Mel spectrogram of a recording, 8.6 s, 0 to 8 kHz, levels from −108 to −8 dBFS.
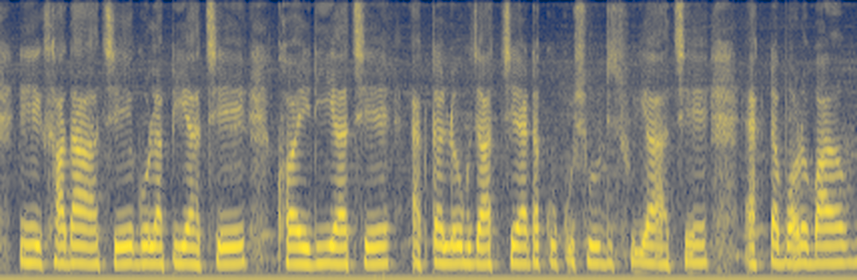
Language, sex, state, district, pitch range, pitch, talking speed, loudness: Bengali, male, West Bengal, Kolkata, 180-190 Hz, 185 Hz, 125 wpm, -15 LUFS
